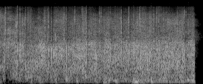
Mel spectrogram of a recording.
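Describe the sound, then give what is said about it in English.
Applause for a clergyman after a speech: dense, loud clapping from an audience, sustained evenly, then cutting off abruptly at the very end. “Applause for the Reverend Calvin Robinson.”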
